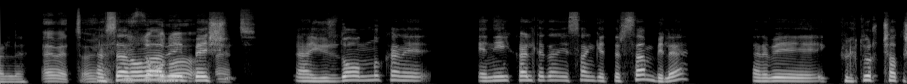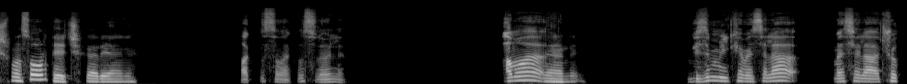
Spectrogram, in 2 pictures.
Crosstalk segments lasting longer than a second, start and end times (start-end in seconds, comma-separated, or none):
1.0-2.3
